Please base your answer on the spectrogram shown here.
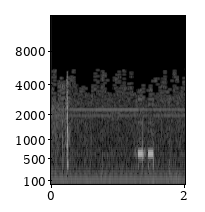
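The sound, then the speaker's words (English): Telephone keypad tones dial a star code on a radio autopatch: a brief beep, then two slightly longer beeps close together, over a steady low hum. “You hit the star code first, and then you make your regular call number.”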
